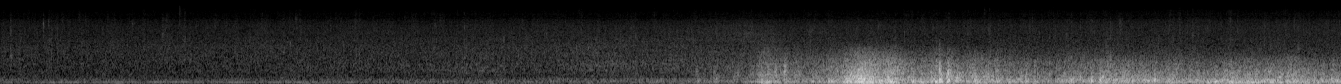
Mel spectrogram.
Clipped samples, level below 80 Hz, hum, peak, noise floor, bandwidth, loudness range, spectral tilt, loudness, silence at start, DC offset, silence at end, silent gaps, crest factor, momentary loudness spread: under 0.1%; -38 dBFS; none; -2 dBFS; -44 dBFS; 16.5 kHz; 22 LU; -7.5 dB/octave; -23 LUFS; 0 s; under 0.1%; 0 s; none; 24 dB; 24 LU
